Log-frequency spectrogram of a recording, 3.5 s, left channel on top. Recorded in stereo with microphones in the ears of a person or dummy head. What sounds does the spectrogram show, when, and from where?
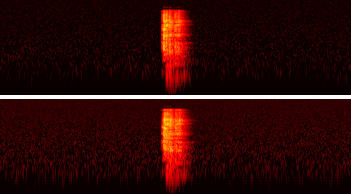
1.6 s a camera shutter: 55° left (ahead or behind), 1.0 m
